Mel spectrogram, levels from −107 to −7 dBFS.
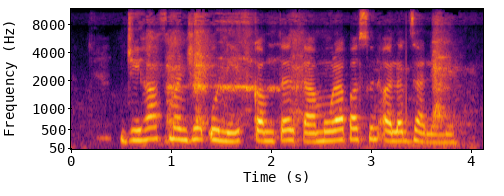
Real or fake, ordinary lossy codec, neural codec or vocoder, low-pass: real; Opus, 32 kbps; none; 10.8 kHz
